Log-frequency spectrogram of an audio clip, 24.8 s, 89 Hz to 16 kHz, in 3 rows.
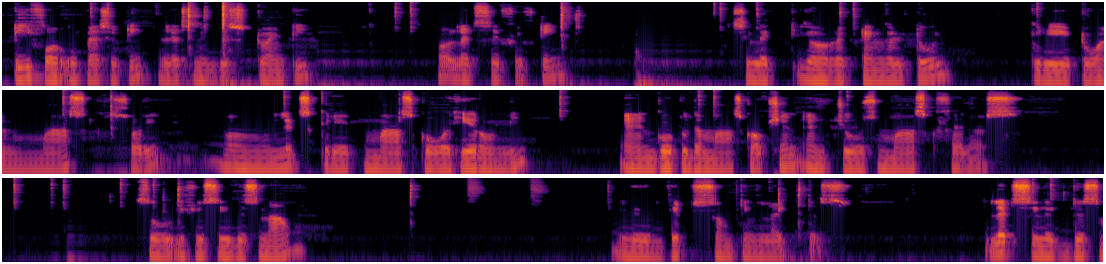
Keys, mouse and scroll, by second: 0.6 click, 1.6 Return, 2.9 click, 4.1 Return, 5.3-9.1 drag, 9.1 ctrl+z, 10.3-16.8 drag, 17.7 space, 22.3 space, 24.2 click.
